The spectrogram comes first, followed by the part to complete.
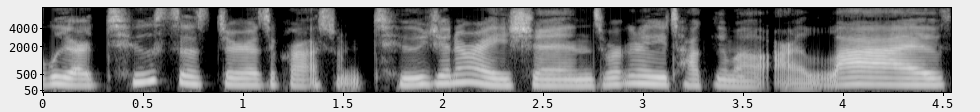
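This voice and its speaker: A woman with an American accent talks at a moderate pace and medium pitch in an unremarkable speaking voice. The recording is very clean, with a silent background and a dry, close sound with no echo. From Houston, Texas. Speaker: podcast co-host. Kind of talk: casual chat.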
